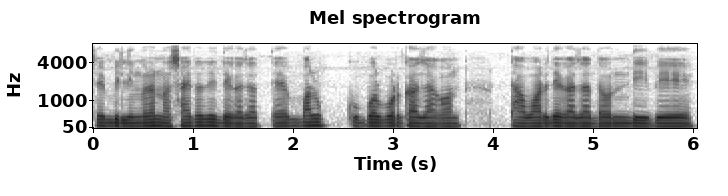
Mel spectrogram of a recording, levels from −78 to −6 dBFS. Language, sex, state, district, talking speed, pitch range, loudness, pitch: Chakma, male, Tripura, Unakoti, 140 wpm, 100-110 Hz, -18 LUFS, 105 Hz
